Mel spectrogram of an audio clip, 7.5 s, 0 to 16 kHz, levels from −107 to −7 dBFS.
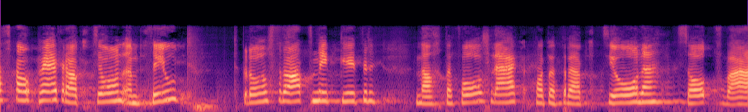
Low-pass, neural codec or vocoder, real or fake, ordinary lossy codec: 7.2 kHz; codec, 16 kHz, 1 kbps, FreqCodec, larger model; fake; none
